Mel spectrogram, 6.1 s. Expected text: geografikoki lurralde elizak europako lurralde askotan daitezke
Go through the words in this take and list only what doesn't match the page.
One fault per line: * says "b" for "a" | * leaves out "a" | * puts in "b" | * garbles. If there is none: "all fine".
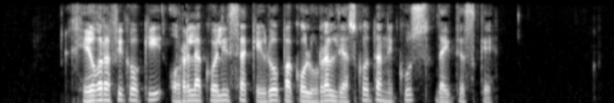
* says "horrelako" for "lurralde"
* puts in "ikus"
